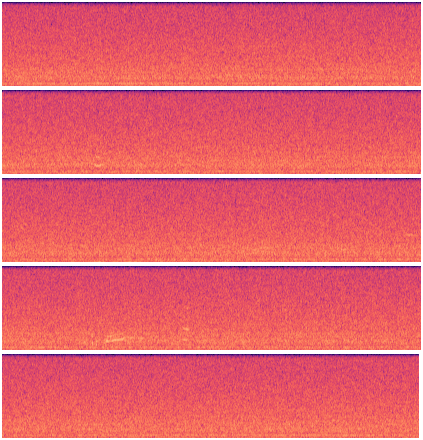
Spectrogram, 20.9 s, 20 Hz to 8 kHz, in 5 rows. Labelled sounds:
13.6	14.0	killer whale, Bigg's (transient), 0.84 to 1.3 kHz

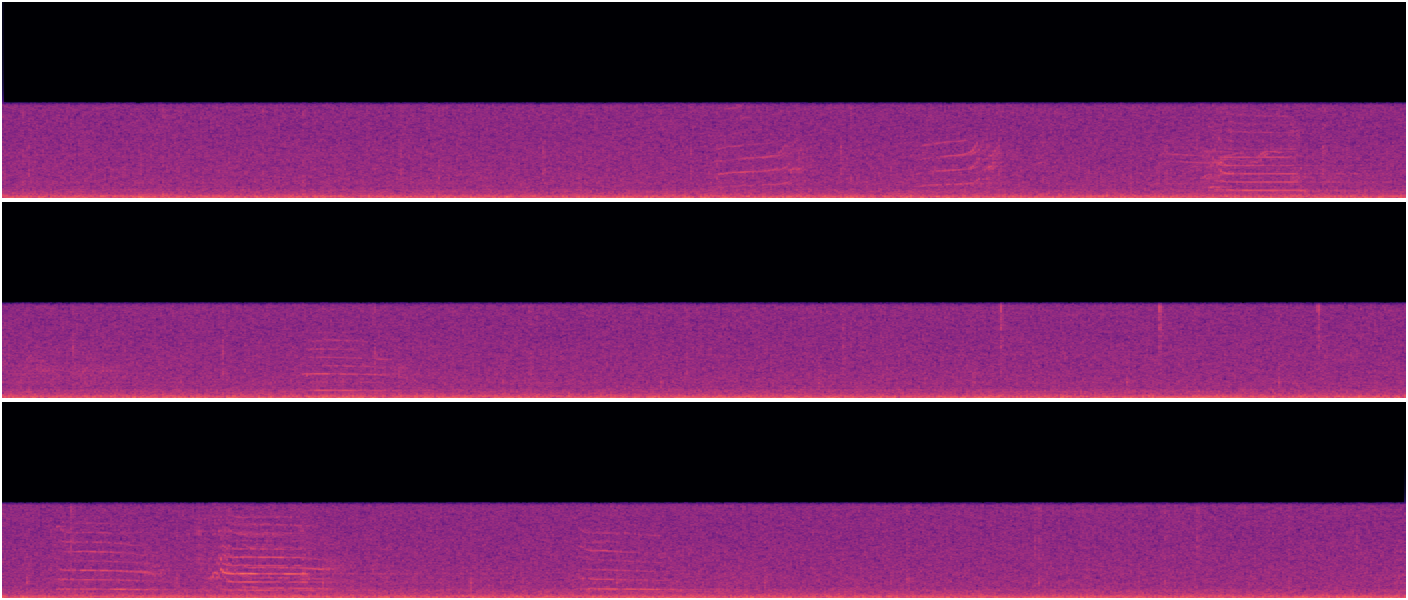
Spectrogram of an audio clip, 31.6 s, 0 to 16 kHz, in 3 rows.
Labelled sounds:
5.4	5.9	killer whale, northern resident, A clan, AB subclan, B01 pod, call N16, 1.1 to 4.6 kHz
6.9	7.4	killer whale, northern resident, A clan, AB subclan, B01 pod, call N16, 0.96 to 4.8 kHz
8.7	9.1	killer whale, northern resident, A clan, AB subclan, call N07iii, 2.8 to 3.7 kHz
9.1	9.7	killer whale, northern resident, A clan, AB subclan, B01 pod, call N01ii, 1.3 to 5.6 kHz
12.8	13.5	killer whale, northern resident, A clan, AB subclan, B01 pod, call N18, 1.8 to 3.4 kHz
21.5	22.9	killer whale, northern resident, A clan, AB subclan, B01 pod, call N18, 1.5 to 5.4 kHz
22.6	23.6	killer whale, northern resident, A clan, AB subclan, B01 pod, call N01ii, 0.80 to 4.2 kHz
25.4	26.0	killer whale, northern resident, A clan, AB subclan, B01 pod, call N18, 0.80 to 5.7 kHz

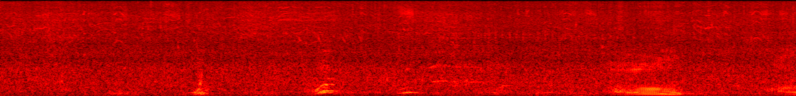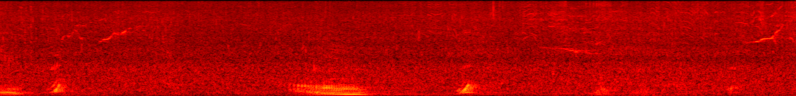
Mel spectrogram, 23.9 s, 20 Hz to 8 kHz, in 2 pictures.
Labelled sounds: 4.2	4.8	Pacific white-sided dolphin, 1.9 to 4.4 kHz
9.5	10.1	humpback whale, 0.78 to 1.3 kHz
10.4	10.8	Pacific white-sided dolphin, 3.2 to 3.7 kHz
13.4	14.0	humpback whale, 2.0 to 3.3 kHz
17.9	18.1	Pacific white-sided dolphin, 4.8 to 5.0 kHz
20.0	20.8	humpback whale, 1.4 to 3.3 kHz
22.9	23.2	Pacific white-sided dolphin, 3.6 to 3.9 kHz
23.1	23.7	humpback whale, 2.0 to 3.1 kHz

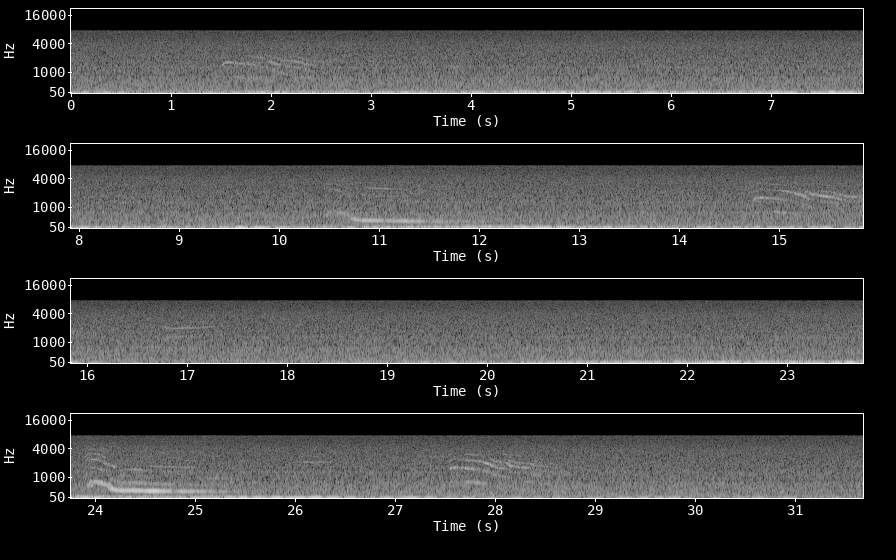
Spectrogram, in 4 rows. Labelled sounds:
1.5	2.3	killer whale, Bigg's (transient), 1.3 to 1.8 kHz
10.9	11.2	killer whale, Bigg's (transient), 2.4 to 2.6 kHz
14.7	15.8	killer whale, Bigg's (transient), 1.4 to 2.4 kHz
16.8	17.3	killer whale, Bigg's (transient), 1.9 to 2.1 kHz
24.3	25.0	killer whale, Bigg's (transient), 1.3 to 1.8 kHz
26.1	26.4	killer whale, Bigg's (transient), 2.0 to 2.1 kHz
27.5	28.4	killer whale, Bigg's (transient), 1.2 to 2.4 kHz

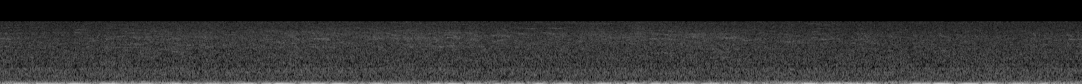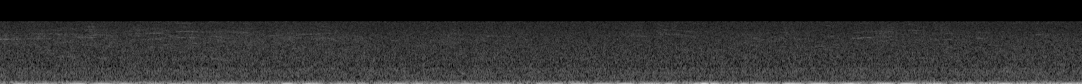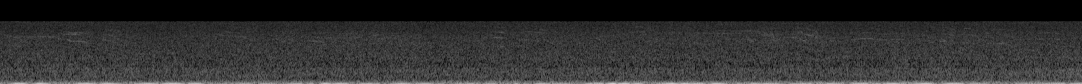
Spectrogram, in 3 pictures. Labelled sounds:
1.3	1.6	Pacific white-sided dolphin, 3.4 to 3.6 kHz
4.4	5.4	Pacific white-sided dolphin, 3.6 to 5.7 kHz
7.1	7.4	Pacific white-sided dolphin, 3.3 to 3.6 kHz
8.2	8.4	Pacific white-sided dolphin, 3.0 to 3.4 kHz
10.7	11.0	Pacific white-sided dolphin, 3.2 to 3.3 kHz
12.6	12.9	Pacific white-sided dolphin, 4.5 to 4.8 kHz
13.8	14.1	Pacific white-sided dolphin, 4.0 to 4.2 kHz
19.3	19.6	Pacific white-sided dolphin, 3.3 to 4.7 kHz
21.9	22.5	Pacific white-sided dolphin, 2.8 to 3.7 kHz
28.9	29.2	Pacific white-sided dolphin, 4.7 to 4.9 kHz
30.1	30.4	Pacific white-sided dolphin, 3.1 to 3.4 kHz

